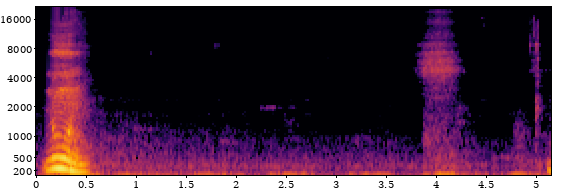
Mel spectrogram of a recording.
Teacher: मीम दोनों होठों के जुड़ने से मीम अदा होता है। नून जबान की नोक ऊपर के सख्त तालों से लगे जब नून अदा होता है · نون جب زبان کی نوک اوپر کے سخت تالو سے لگے، جب نون ادا ہوتا ہے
